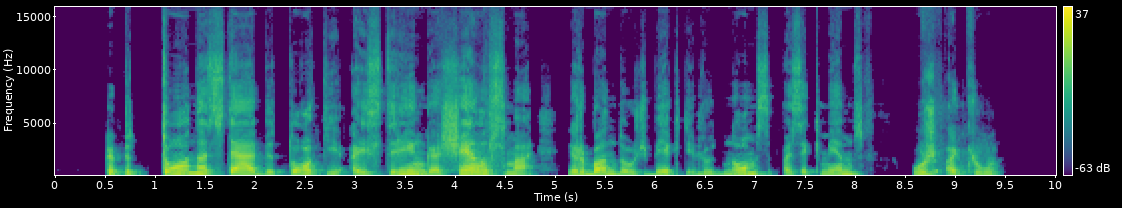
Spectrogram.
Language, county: Lithuanian, Kaunas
